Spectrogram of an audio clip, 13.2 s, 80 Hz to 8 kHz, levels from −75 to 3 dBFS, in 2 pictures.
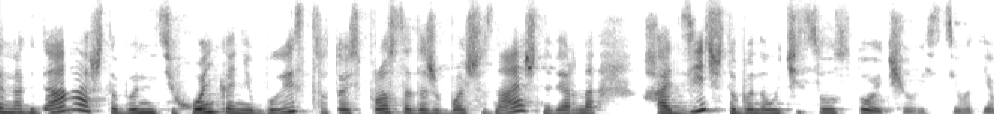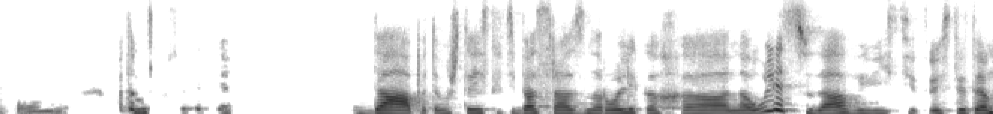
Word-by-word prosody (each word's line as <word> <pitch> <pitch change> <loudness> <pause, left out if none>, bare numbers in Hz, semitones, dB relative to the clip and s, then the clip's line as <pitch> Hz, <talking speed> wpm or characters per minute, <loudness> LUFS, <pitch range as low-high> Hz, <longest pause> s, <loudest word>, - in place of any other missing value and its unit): иногда, 240 +1 +1 0.2
чтобы 220 -7 -3
не 220 0 +2
тихонько, 240 +4 +3
не 200 -2 -2
быстро, 220 - -4
то 210 - -6
есть 210 0 -3
просто 235 +1 0
даже 205 -2 -3
больше, 210 +2 -5
знаешь, 305 - -1
наверно, 205 0 -4 0.3
ходить, 225 - +1
чтобы 225 - -3
научиться 215 +3 -5
устойчивости, 215 -10 -5
вот - - -14
я 160 0 -9
помню. 305 - -12 0.3
Потому 220 +1 0
что - - -18
всё-таки 485 0 -13 0.8
да, 195 +1 +7
потому 190 +1 -7
что 205 +2 -4
если 220 -1 -3
тебя 220 +1 +2
сразу 215 -1 -1
на 200 - 0
роликах, 210 +1 0
а, 185 -2 +2
на 185 +1 0
улицу, 355 - +4
да, 200 +3 +5
вывести, 190 -2 -8
то - - -10
есть 190 - -6
ты - - +3
там, 205 +1 +5
215 Hz, 180 wpm, -22 LUFS, 200-230 Hz, 0.8 s, да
